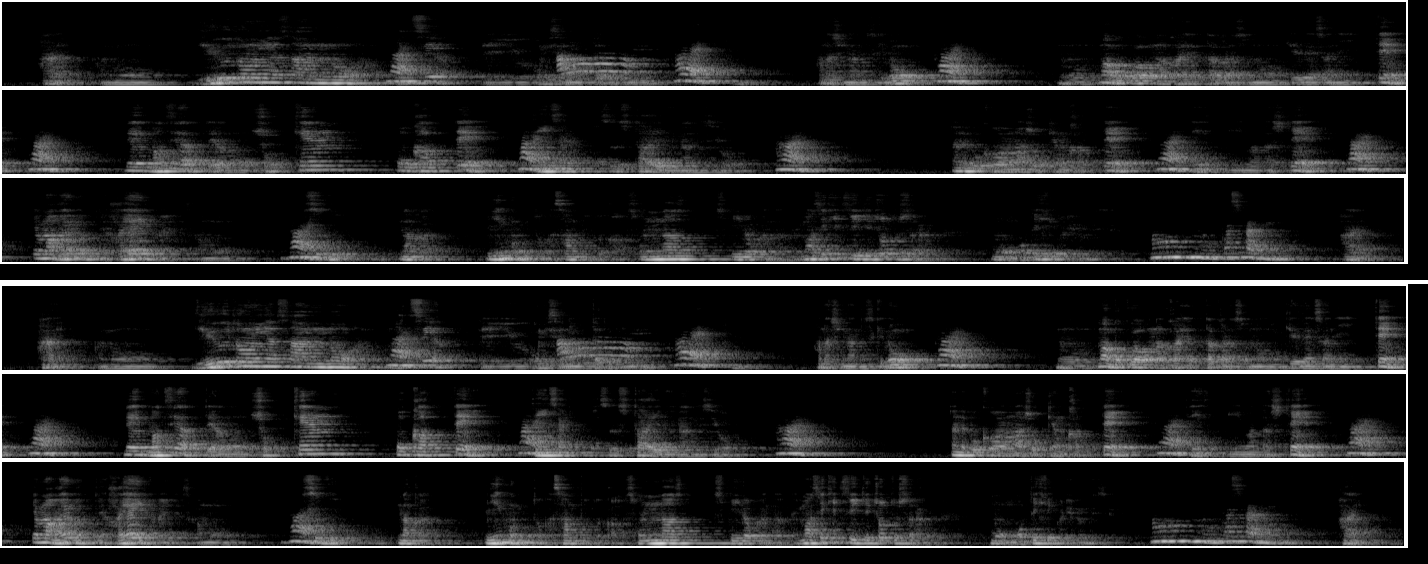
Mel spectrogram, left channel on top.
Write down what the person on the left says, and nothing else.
はい。ああ、はい、
はい、
はい、
はい、
はい、
はい、
はい、はい。
はい
うん、確かに。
